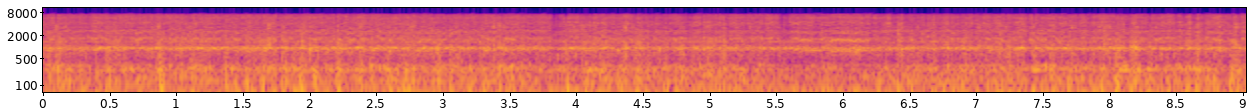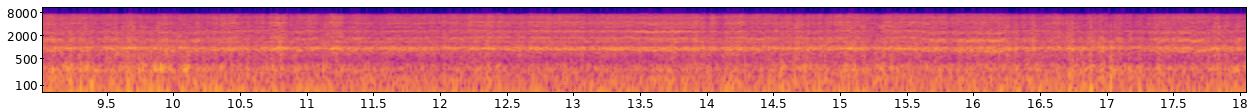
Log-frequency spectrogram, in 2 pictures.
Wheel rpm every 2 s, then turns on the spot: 220, 230, 230, 220, 230, 230, 230, 220, 220.
none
